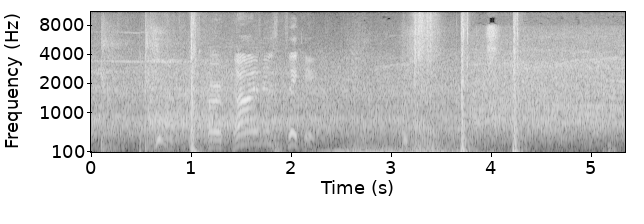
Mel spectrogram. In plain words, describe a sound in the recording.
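Boxing gloves thud against a body in sharp punches.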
